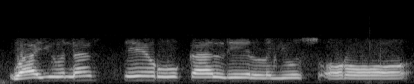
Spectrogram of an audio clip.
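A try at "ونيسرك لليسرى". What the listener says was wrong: Kebalik nun sama ya-nya Pak ya.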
